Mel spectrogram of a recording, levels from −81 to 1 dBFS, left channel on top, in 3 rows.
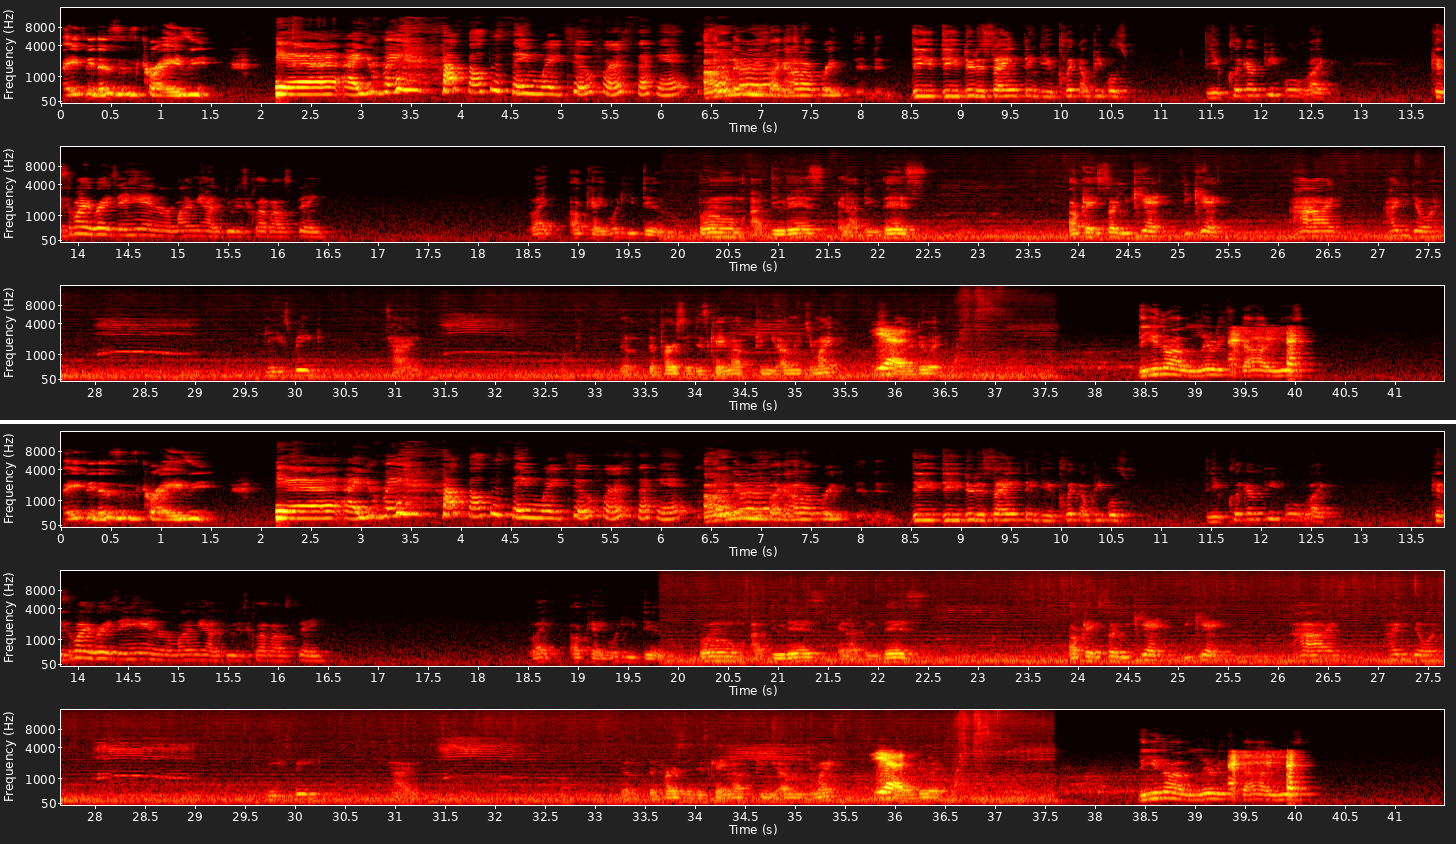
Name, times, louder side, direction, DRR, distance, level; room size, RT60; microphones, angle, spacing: voice 1, 0.0-1.9 2.3-2.4 6.4-10.7 11.4-12.6 13.7-16.5 18.5-22.5 23.9-25.4 26.1-26.6 27.0-27.7 29.7-30.2 30.9-31.2 33.2-35.4 35.8-36.4 38.4-40.1, left 2 dB, 60° left, 2.5 m, -31 dB
voice 2, 2.1-6.2 6.6-7.1, left 3 dB, 25° left, 0.9 m, -24 dB
sound 1, 19.8-37.6, right 2 dB, 70° right, 1.6 m, -41 dB
voice 3, 35.8-36.1 37.1-37.3 37.9-38.0 39.3-39.6 39.9-40.1, right 4 dB, 35° right, 0.7 m, -19 dB
19.5 x 7.5 x 2.4 m
head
